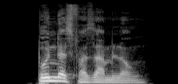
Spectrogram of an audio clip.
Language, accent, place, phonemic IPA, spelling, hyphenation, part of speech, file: German, Germany, Berlin, /ˈbʊndəsfɛɐ̯ˌzamlʊŋ/, Bundesversammlung, Bun‧des‧ver‧samm‧lung, noun, De-Bundesversammlung.ogg
- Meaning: A federal assembly, especially: the Federal Assembly of the Federal Republic of Germany, of the Republic of Austria, or of the Swiss Confederation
